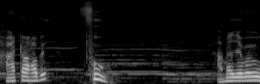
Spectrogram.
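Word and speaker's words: ふ: একটু ডিফারেন্ট সেটা হচ্ছে জাপানিরা হু ওভাবে উচ্চারণ করে না হাটা হবে ফু আমরা যেভাবে হু বলি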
